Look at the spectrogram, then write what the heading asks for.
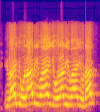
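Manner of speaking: high, repetitive singsong of endless weeping; mock lament. Preacher imitating people who keep crying, mock lament.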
